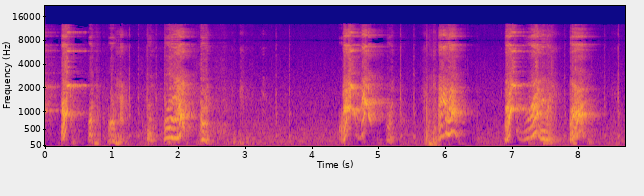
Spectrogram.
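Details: A Miniature Pinscher, upset at being recorded by a camera, gives bursts of sharp, high barks and yaps, with brief growly notes between.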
